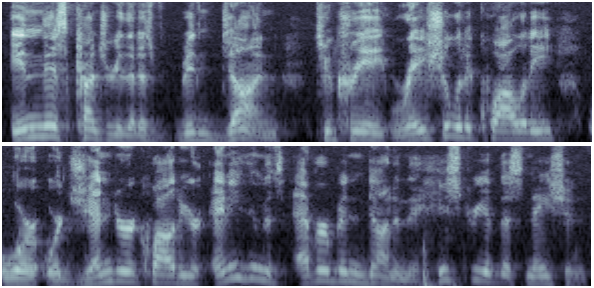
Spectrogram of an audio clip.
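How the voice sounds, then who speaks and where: A man with a fairly high voice argues in a heated online debate. He repeats his points and swears in exasperation. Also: very animated, a little fast, hardly any pauses. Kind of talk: heated live-stream debate.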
